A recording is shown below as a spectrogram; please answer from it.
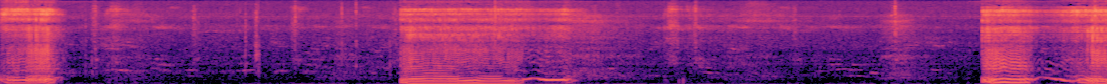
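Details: Female, apparently dreaming while asleep: loud, rough, vibrating snores about every six seconds with quiet breathing between; snoring.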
